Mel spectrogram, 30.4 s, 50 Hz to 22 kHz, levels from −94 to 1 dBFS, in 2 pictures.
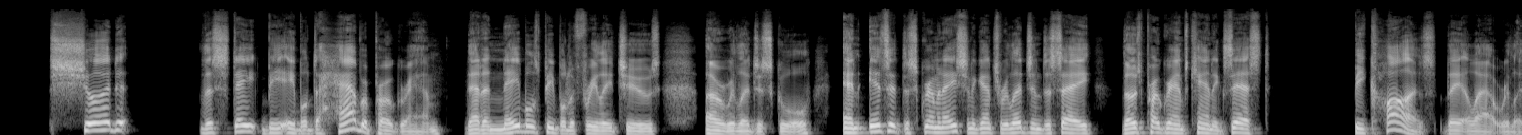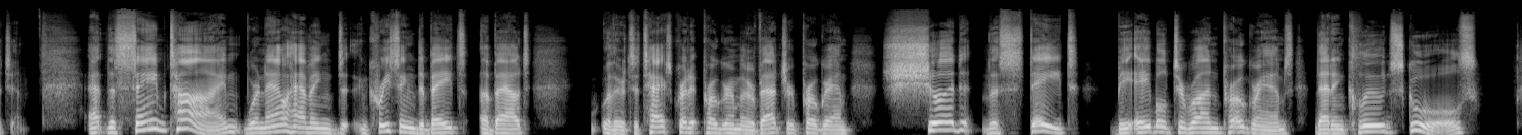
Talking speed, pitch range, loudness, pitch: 130 wpm, 110-150 Hz, -20 LUFS, 130 Hz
